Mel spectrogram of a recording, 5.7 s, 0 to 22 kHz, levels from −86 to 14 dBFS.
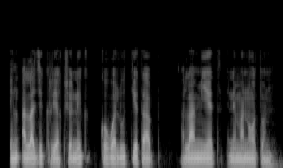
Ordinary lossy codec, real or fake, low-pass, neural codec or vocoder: none; real; 7.2 kHz; none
